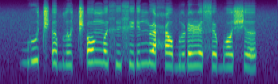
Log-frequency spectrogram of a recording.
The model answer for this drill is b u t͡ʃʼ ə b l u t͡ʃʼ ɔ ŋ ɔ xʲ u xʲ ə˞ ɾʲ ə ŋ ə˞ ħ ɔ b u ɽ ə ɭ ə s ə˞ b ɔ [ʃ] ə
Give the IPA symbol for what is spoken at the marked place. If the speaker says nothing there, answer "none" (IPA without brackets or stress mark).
ʃ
